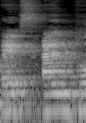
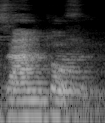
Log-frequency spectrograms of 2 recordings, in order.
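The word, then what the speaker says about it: xanthophyll: और प्रोनाउंसिएशन भी अलग है, इसको एक्सएंथो मत बोलना, ज़ैंथो। कितना मस्त ग्रामर है, ज़ैंथोफिल।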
